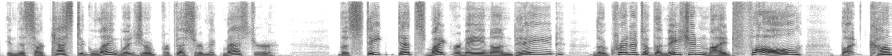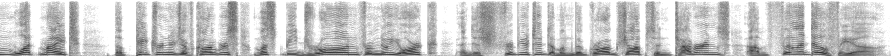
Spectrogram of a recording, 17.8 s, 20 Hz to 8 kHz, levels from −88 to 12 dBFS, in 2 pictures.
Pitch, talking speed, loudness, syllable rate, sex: 195 Hz, 150 wpm, -18 LUFS, 4.5 syllables/s, male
